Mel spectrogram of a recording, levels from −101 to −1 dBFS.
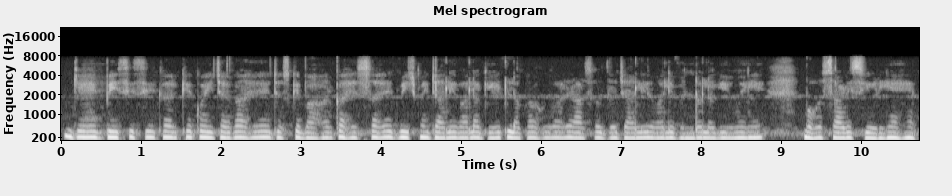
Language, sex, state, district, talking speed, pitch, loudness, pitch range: Hindi, female, Bihar, Gaya, 160 wpm, 185 Hz, -17 LUFS, 180-195 Hz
